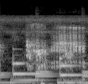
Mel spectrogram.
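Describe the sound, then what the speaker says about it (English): A green frog croaks in a toddler animal-sounds game, giving a loud, close, continuous run of throaty, strongly pitched calls across the whole short stretch, with no talking. "Green frog."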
